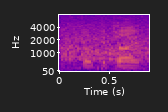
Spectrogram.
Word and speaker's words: Tokitae: One of the children in one of the presentations asked the question about, doesn't the whale, Tokitae, is that how you pronounce the name? Yes. Tokitae, doesn't the killer whale belong to those people now as property?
